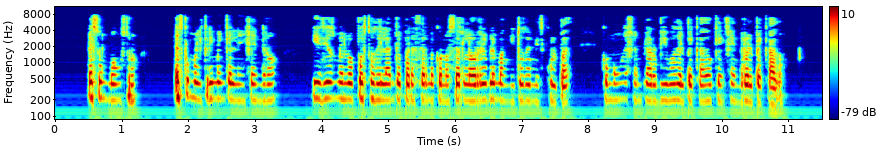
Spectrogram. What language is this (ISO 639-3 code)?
spa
